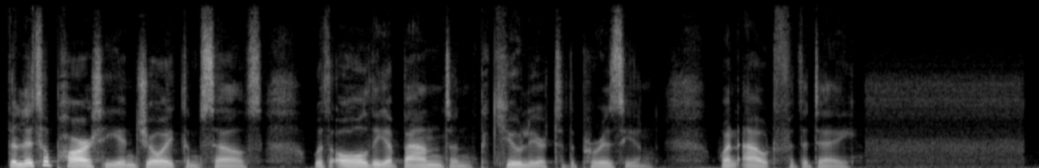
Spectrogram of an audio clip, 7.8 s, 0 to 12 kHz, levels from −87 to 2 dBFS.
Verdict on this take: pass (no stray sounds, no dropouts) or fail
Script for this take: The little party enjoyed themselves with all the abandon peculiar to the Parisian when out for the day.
pass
